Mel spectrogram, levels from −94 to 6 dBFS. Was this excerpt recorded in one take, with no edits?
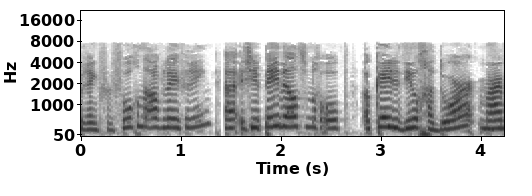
no; 3 cuts; at 1.4 s, 2.4 s, 2.7 s

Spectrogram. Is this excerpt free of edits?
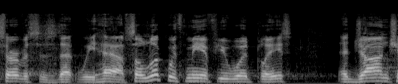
yes; 0 cuts

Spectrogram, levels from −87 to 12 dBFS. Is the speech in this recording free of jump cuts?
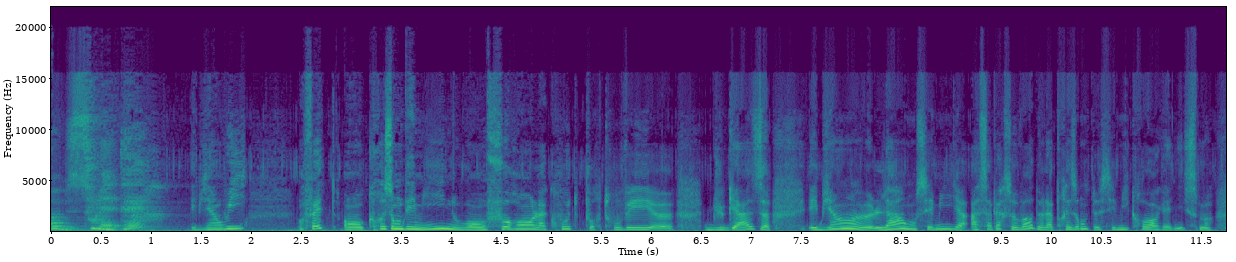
yes; 0 cuts

